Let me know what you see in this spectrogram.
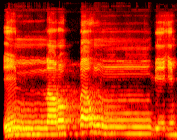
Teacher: hum mim sukun bertemu ba ditahan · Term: ikhfa syafawi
